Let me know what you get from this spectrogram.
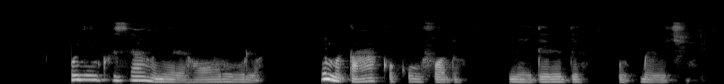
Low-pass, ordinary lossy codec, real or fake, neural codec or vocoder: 7.2 kHz; none; real; none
